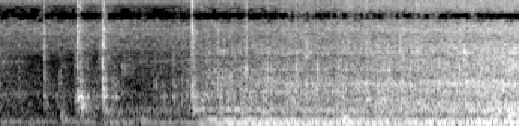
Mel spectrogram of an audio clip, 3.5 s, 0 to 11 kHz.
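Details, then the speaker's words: Early Anker Powerhouse 767 before its firmware update, running a 5,000 BTU window AC; clicks, then an uneven, surging drone as watts jump from 100 to 1,800 (the unit normally draws under 500). Unstable inverter power. "the window unit is making funny noise and then you can see the Watts saying 100 now saying 1,800"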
